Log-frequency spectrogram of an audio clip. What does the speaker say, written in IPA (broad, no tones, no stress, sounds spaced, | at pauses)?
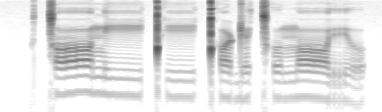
ǀ ɔː n iː ǃʰ iː ǃʰ ɔ ɖ ɘ ǀʰ o n̪ ɔː rʲ o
